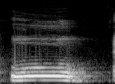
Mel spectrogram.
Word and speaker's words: ओम: नहीं बोलते हैं ना ओम ऐसे खींच के बोलते हैं ना तो ज्यादा समय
